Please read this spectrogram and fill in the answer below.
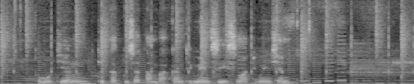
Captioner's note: click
